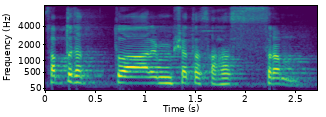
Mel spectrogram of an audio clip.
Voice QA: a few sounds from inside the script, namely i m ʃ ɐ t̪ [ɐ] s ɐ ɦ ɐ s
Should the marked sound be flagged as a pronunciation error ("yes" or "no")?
no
